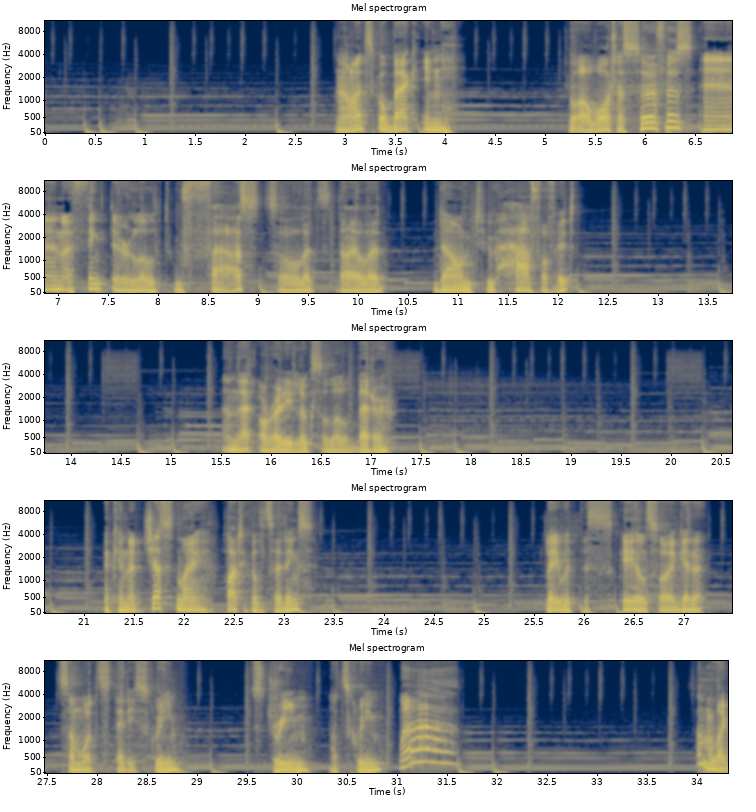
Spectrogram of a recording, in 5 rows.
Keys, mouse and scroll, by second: 1.9 click, 3.2-4.7 scroll down 3, 7.7-11.1 drag, 15.4 shift+middle click, 17.6 click, 18.6 click, 19.2 click, 20.6 middle click, 20.7-21.1 scroll up 3, 20.8 shift+middle click, 21.1 click, 21.1-21.6 scroll down 3, 22.2 scroll up 2, 22.3 click, 24.5-25.0 scroll down 2, 25.4-32.9 shift+drag, 33.2 scroll down 2, 33.6 shift+middle click, 34.1 scroll down 1.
